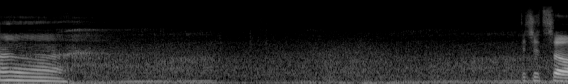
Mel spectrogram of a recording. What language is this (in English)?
Polish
